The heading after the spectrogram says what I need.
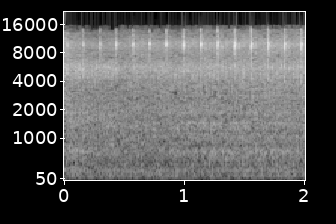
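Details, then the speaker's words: Renault on LPG at idle before replacement: sharp light ticking about seven per second over steady idle, valve-like clatter from noisy but not faulty Atiker 3-ohm LPG injectors, to be replaced with 2-ohm units. "zalı değil Enjektörler ama biraz sessiz çalışıyor yani subap sesi gibi bir ses"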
